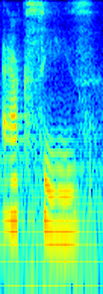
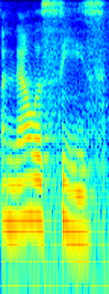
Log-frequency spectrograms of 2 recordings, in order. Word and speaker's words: analyses: The plural is axes. Just like basis, the plural is bases. Analysis, the plural is analyses. You replace the I with an E, and you pronounce it ease.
